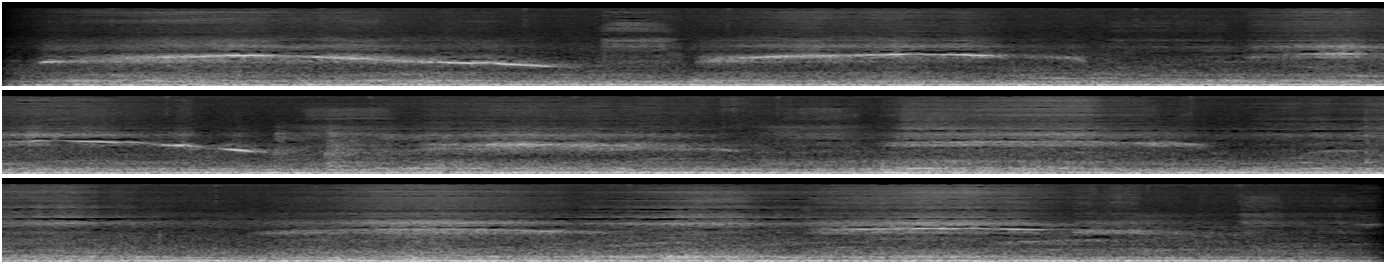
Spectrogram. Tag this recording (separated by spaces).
naturaleza sonoros viento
